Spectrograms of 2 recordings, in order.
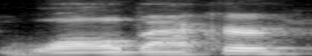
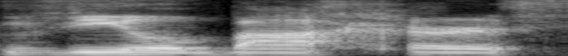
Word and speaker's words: Weilbaecher: with this interaction because our family pronounces it wall backer like a wall and a back that does um but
